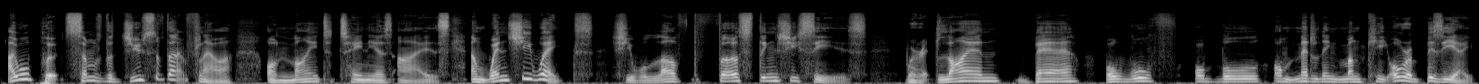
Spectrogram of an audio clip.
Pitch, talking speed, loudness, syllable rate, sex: 130 Hz, 165 wpm, -20 LUFS, 4.0 syllables/s, male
